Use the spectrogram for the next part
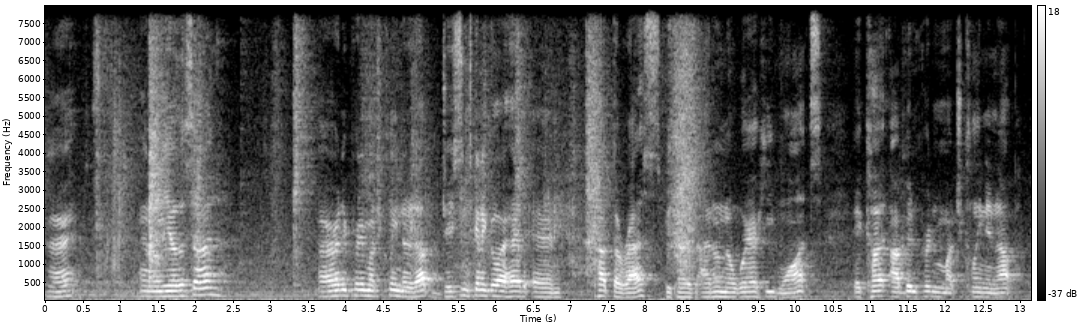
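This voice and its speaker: A man's voice: medium pitch, fairly even intonation, a little slow. A young man casually walking viewers through a car repair in his garage, talking loosely with slang. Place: home garage with a car lift. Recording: echoey garage, faint noise.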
